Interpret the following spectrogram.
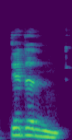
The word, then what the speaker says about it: didn't: hear people say in the second D is not silent you have to say it didn't us use it in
